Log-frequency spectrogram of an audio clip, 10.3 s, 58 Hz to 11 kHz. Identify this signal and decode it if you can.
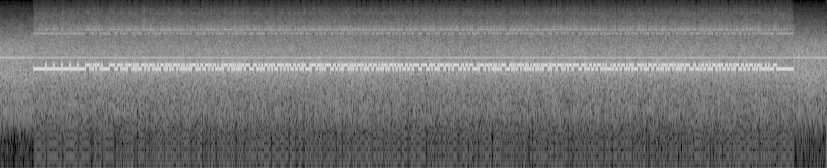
RTTY (75 baud, 170 Hz shift), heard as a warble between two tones, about 1360 Hz centre, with radio static and a steady whistle near 1810 Hz. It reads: THEY HAD FEW PERSONAL LIBERTIES AND LITTLE TIME FOR FREE THINKING AND SOCIALIZING.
